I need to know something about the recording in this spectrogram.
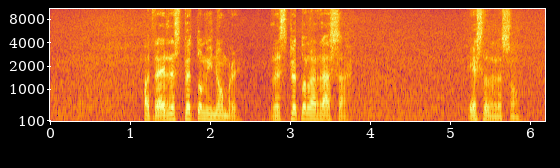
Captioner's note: Miguel speaks in Spanish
